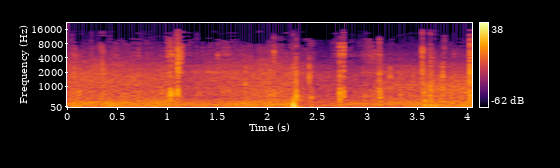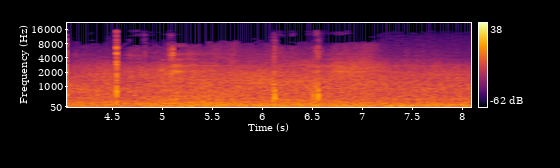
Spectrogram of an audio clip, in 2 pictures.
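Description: Handling noise from a hand-held phone: rubbing and a series of sharp knocks and taps as the phone is moved about, the loudest knock a little over two seconds in, over a steady low rumble.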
